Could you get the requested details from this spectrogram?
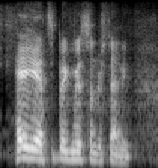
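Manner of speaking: ordinary delivery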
